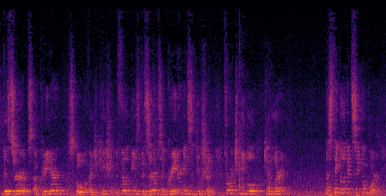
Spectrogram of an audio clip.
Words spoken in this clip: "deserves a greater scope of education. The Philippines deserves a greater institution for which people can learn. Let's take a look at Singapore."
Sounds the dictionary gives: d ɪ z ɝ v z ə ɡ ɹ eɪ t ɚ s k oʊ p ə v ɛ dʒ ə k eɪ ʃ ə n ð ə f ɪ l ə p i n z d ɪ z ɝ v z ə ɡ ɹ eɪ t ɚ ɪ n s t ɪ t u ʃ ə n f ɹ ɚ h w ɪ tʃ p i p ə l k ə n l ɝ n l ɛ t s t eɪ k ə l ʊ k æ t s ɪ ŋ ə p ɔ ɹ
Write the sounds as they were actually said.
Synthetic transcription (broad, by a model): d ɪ z ɝ v z ə ɡ ɹ eɪ t ɚ s k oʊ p ə v ɛ dʒ ə k eɪ ʃ ə n ð ə f ɪ l ə p i n z d ɪ z ɝ v z ə ɡ ɹ eɪ t ɚ ɪ n s t ɪ t u ʃ ə n f ɹ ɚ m w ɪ tʃ p i p l k ə n l ɝ n l ɛ t s t eɪ k ə l ʊ k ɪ t s ɪ ŋ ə p ɔ ɹ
